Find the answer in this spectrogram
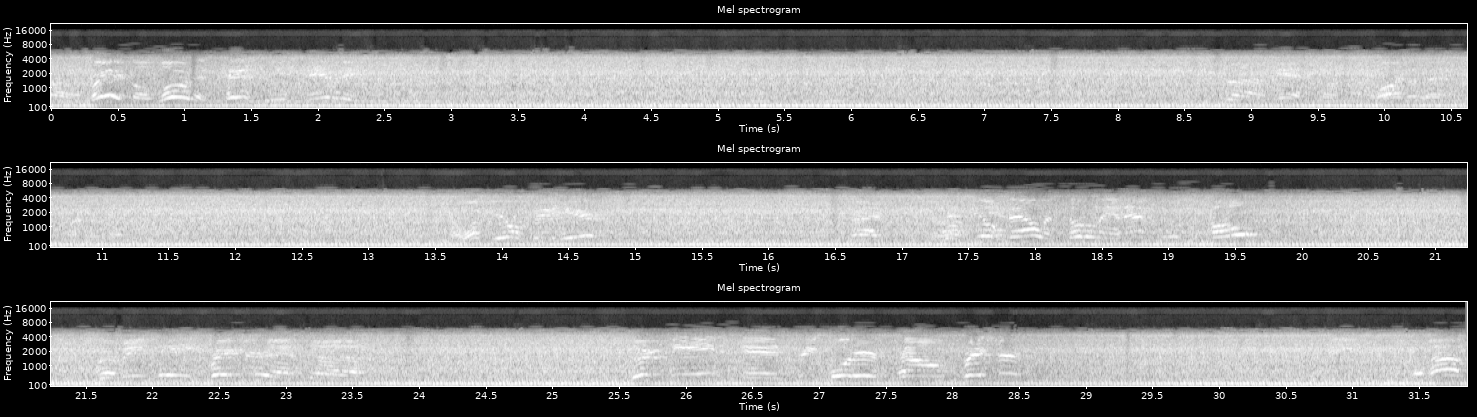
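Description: A dune buggy engine idling steadily, a constant low hum with a dense noisy rush above it, which the demonstrator says is running off a water fuel cell. Indistinct voices talk over it now and then.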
